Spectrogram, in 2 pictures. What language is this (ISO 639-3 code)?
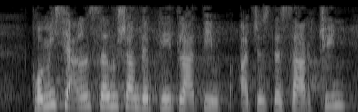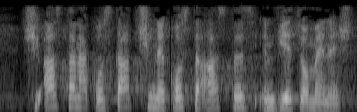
ron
